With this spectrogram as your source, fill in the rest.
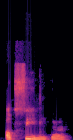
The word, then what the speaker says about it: oximeter: fuese una A, pulse, oximeter. Pulse oximeter. Profe, ¿lo puede repetir? Pulse oximeter. Como si llevara una tilde en sí, oximeter.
